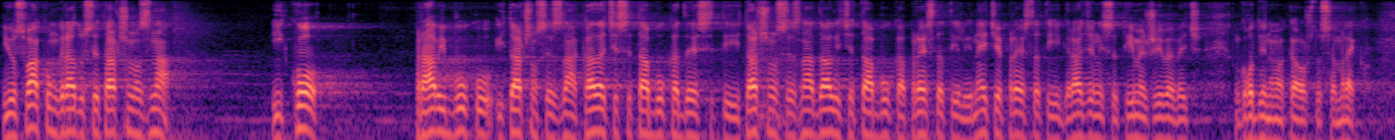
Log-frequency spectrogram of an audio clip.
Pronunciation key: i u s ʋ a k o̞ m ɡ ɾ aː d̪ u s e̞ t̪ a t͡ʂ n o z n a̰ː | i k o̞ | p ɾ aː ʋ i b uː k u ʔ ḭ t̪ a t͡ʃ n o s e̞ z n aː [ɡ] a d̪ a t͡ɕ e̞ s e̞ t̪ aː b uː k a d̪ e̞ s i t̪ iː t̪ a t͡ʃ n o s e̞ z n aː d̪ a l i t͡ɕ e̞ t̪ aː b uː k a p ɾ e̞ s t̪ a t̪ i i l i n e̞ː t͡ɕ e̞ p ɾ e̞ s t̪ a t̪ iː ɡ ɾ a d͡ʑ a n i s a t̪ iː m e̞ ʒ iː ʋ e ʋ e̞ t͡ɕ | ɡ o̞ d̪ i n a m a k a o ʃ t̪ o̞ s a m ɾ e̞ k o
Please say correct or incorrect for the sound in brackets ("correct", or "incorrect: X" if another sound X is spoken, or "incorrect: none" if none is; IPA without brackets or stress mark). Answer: incorrect: k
